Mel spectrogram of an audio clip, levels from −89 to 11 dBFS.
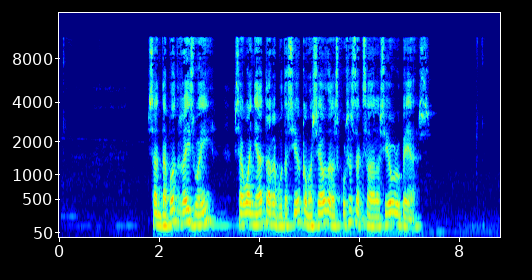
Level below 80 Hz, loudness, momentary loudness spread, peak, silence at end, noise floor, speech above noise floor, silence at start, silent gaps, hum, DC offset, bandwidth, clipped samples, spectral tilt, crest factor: -62 dBFS; -25 LUFS; 11 LU; -8 dBFS; 1.45 s; -72 dBFS; 47 dB; 1.8 s; none; none; under 0.1%; 11.5 kHz; under 0.1%; -5 dB/octave; 18 dB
